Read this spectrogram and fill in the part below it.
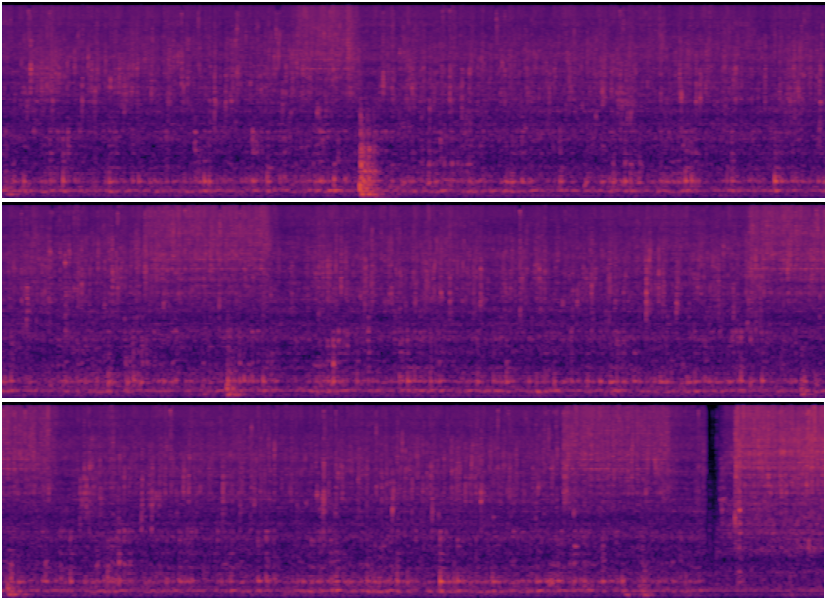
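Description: Potatoes being washed under a running warm kitchen tap, a steady close hiss of flowing water into the sink with occasional small knocks and splashes.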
